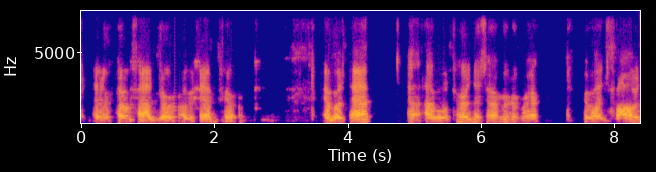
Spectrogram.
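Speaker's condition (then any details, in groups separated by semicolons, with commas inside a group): Head and neck cancer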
